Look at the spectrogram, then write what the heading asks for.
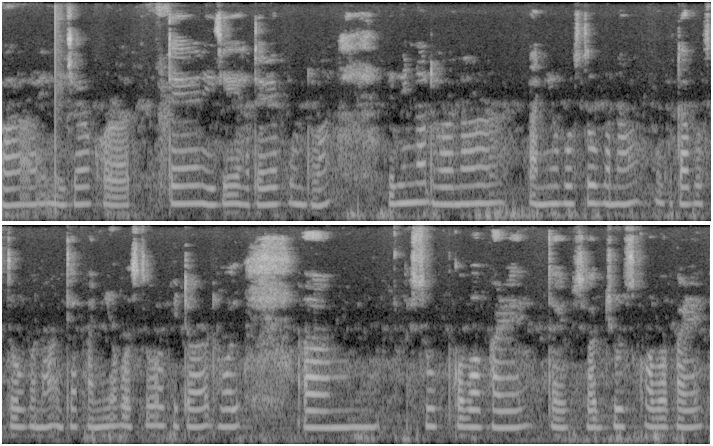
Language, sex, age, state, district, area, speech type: Assamese, female, 30-45, Assam, Sonitpur, rural, spontaneous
